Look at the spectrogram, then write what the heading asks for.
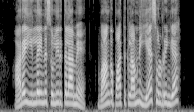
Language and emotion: Tamil, angry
